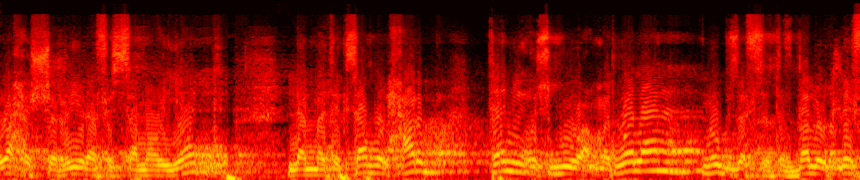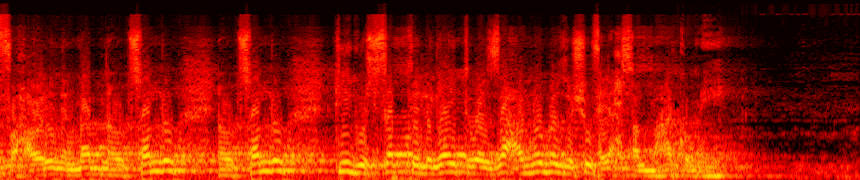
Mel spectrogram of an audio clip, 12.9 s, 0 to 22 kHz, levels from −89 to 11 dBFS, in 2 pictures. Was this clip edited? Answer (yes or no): yes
